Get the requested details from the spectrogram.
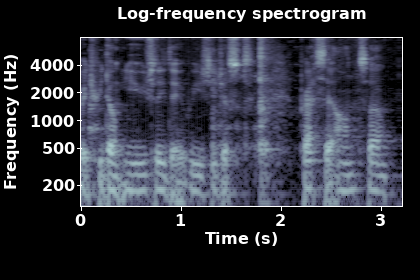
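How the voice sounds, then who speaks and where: A man's voice: low-pitched, monotone, brisk, vocal fry, background noise. A man hosting a casual home vlog, chatting upbeat about coffee and his meals in the kitchen. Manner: chatty, upbeat commentary on food and training. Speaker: vlog host.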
